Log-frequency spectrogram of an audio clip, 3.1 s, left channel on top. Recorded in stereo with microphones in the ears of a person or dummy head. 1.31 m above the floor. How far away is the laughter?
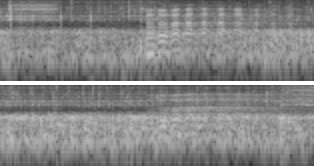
About 0.8 m.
